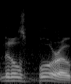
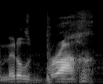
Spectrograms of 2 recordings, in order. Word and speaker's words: Middlesbrough: taking on midd bro not middles Boro middles BR it's how they say it um and that's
